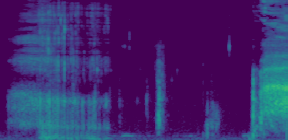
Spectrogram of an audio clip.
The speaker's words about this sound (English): My special guest is a small sip of whiskey. Here's some input from my special guest.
